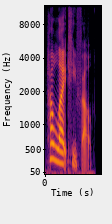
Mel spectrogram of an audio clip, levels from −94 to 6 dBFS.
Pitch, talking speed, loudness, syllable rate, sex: 265 Hz, 230 wpm, -19 LUFS, 4.5 syllables/s, female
